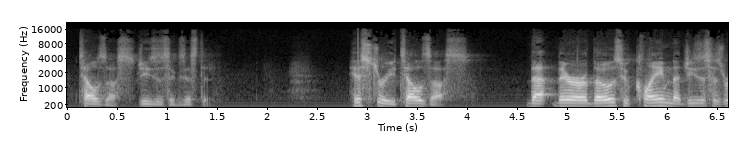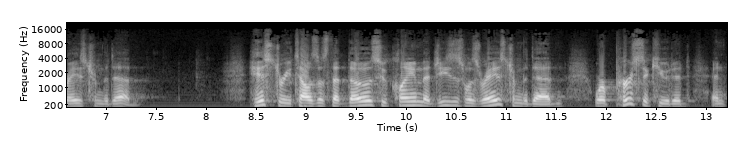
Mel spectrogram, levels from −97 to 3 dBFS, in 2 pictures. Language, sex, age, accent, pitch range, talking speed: English, male, 40-59, American, 125-190 Hz, 170 wpm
